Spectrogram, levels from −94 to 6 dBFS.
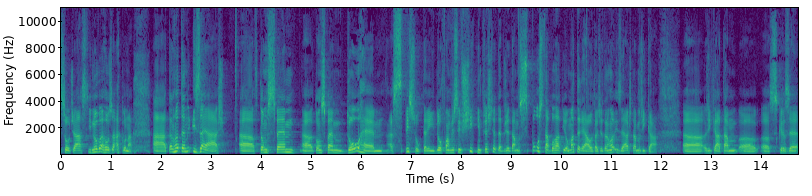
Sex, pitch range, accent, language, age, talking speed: male, 155-220 Hz, native, Czech, 40-59, 140 wpm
